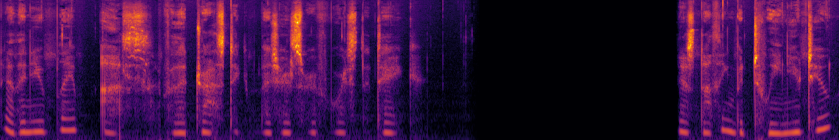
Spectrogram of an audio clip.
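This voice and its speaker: Casting: actress for female vampire knight, ASMR roleplay. Breathy whisper, haughty, possessive, teasingly controlling. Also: fairly high pitch, fairly even intonation, darkish tone, dry recording. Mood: suspicious, possessive. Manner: whispered, slow condescending endearments and commands.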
